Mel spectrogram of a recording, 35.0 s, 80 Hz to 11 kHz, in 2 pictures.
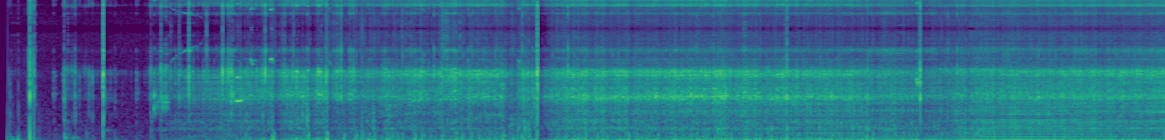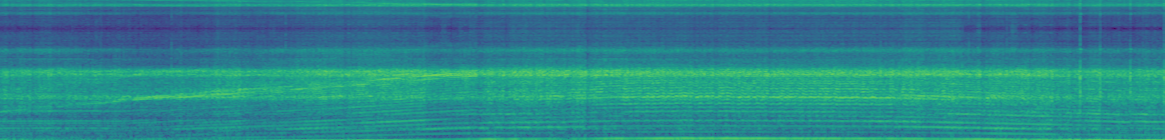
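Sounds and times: wind rumbling on microphone: 0.1 - 25.6
moped engine running: 2.3 - 34.9.

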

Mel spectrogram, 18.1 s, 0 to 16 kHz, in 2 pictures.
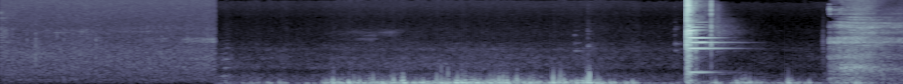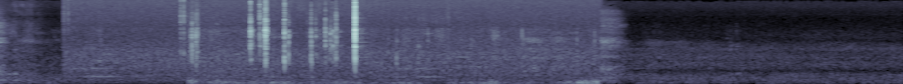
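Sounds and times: rifle action clicks: 10.8 - 13.1.

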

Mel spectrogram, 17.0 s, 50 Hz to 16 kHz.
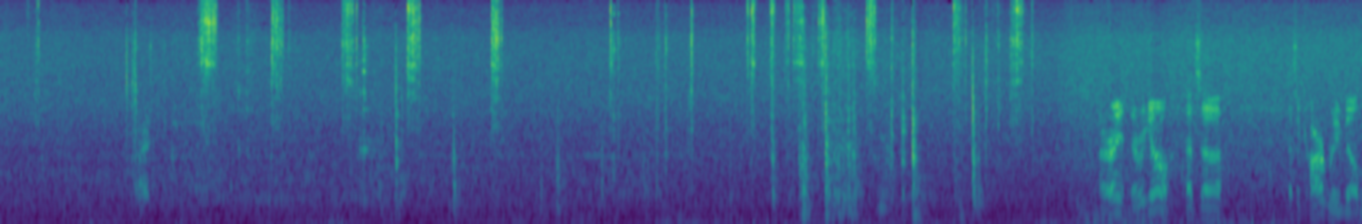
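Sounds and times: hand ratchet clicking: 2.4 - 2.8, 3.4 - 3.7, 4.3 - 5.3, 6.1 - 6.4, 7.6 - 8.4, 9.3 - 13.0.

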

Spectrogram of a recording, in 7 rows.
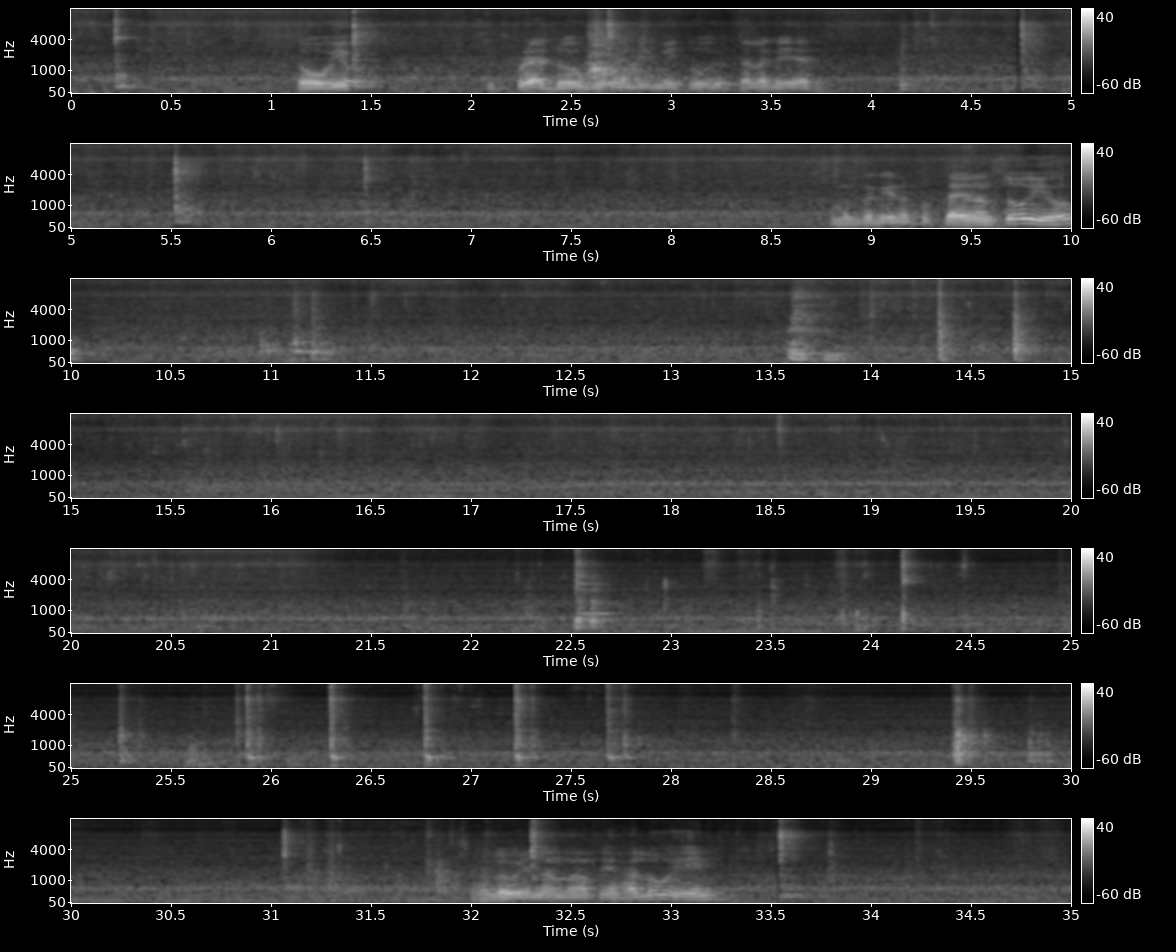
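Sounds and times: gas burner hissing: 0.0 - 22.0.

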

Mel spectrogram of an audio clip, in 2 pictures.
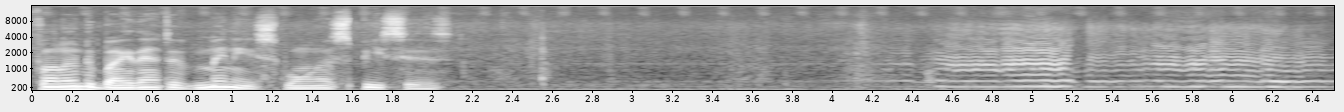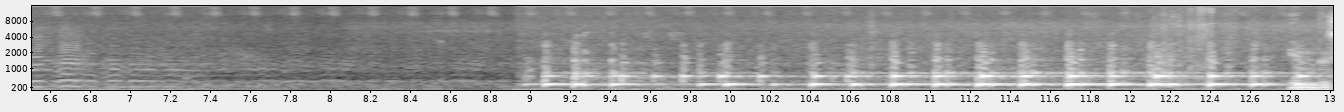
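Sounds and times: flying insect buzzing: 3.5 - 13.0.

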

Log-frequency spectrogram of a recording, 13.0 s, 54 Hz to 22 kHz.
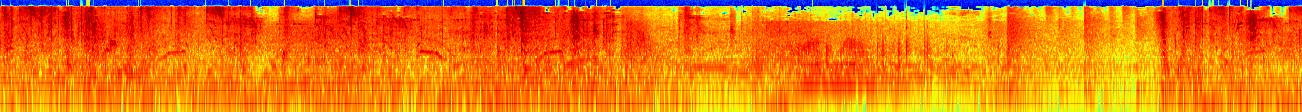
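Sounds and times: music: 0.0 - 13.0
sports car engine revving: 7.8 - 9.5.

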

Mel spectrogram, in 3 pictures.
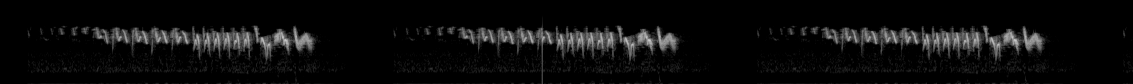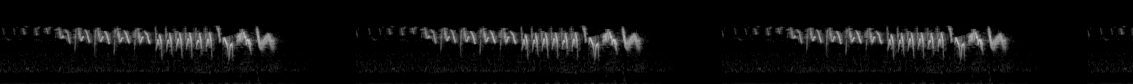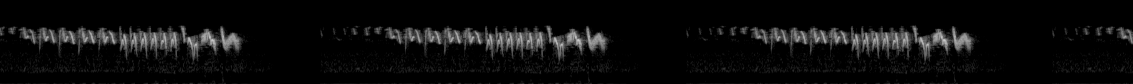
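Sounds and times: songbird trilling: 0.5 - 3.2, 7.8 - 10.4, 11.4 - 14.1, 15.0 - 17.8, 18.7 - 21.4, 22.4 - 25.1, 26.1 - 28.8, 29.7 - 32.4.

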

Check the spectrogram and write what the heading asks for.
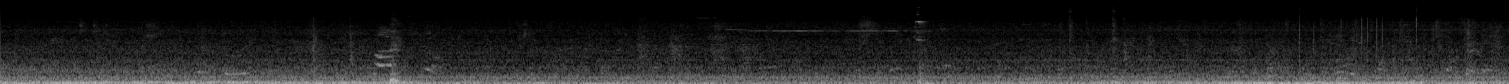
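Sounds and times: road noise: 0.0 - 6.5
bus engine hum: 0.0 - 15.0.

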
